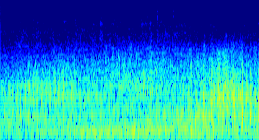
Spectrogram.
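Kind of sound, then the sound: vehicle, helicopter flying overhead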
